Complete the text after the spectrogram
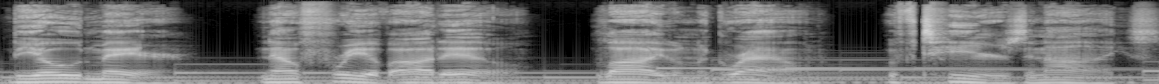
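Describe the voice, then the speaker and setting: A man narrating a scripted fairytale in a measured, theatrical way, pausing between short phrases. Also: lowish voice. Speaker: storyteller narrator. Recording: music bed under the voice. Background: instrumental music.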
